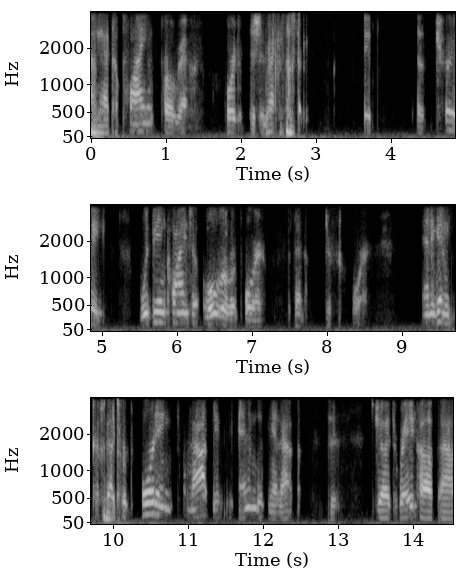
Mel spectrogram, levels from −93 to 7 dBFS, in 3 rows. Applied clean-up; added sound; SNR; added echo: neural diffusion model UNIVERSE++.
